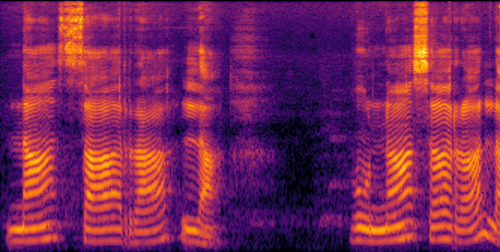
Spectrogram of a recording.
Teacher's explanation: देखिए ऊपर वाले दांतों में आपकी जीभ आगे से टच होगी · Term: वत्स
